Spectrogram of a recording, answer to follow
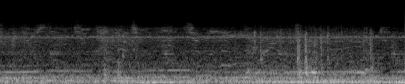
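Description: Forest harvester's diesel engine running with a steady hydraulic whine as the crane swings the Ponsse H8 harvester head. A few clicks and knocks come about three seconds in.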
